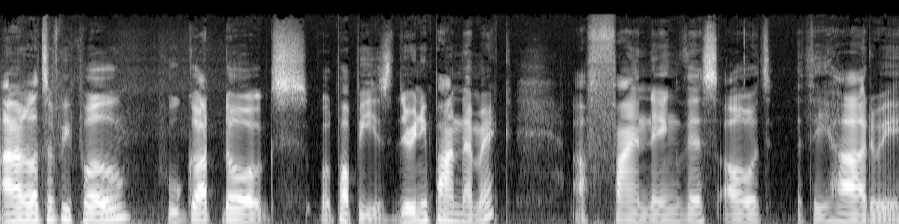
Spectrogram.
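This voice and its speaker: A man's medium-pitched voice, a normal speaking voice, with ordinary pitch variation at a moderate pace on a very clean recording with a silent background. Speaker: co-host, social media manager. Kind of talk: podcast discussion.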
